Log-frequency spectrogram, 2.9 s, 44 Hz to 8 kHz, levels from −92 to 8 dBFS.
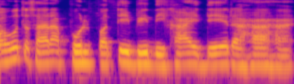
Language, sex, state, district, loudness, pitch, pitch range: Hindi, male, Jharkhand, Palamu, -14 LUFS, 150 Hz, 145-160 Hz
